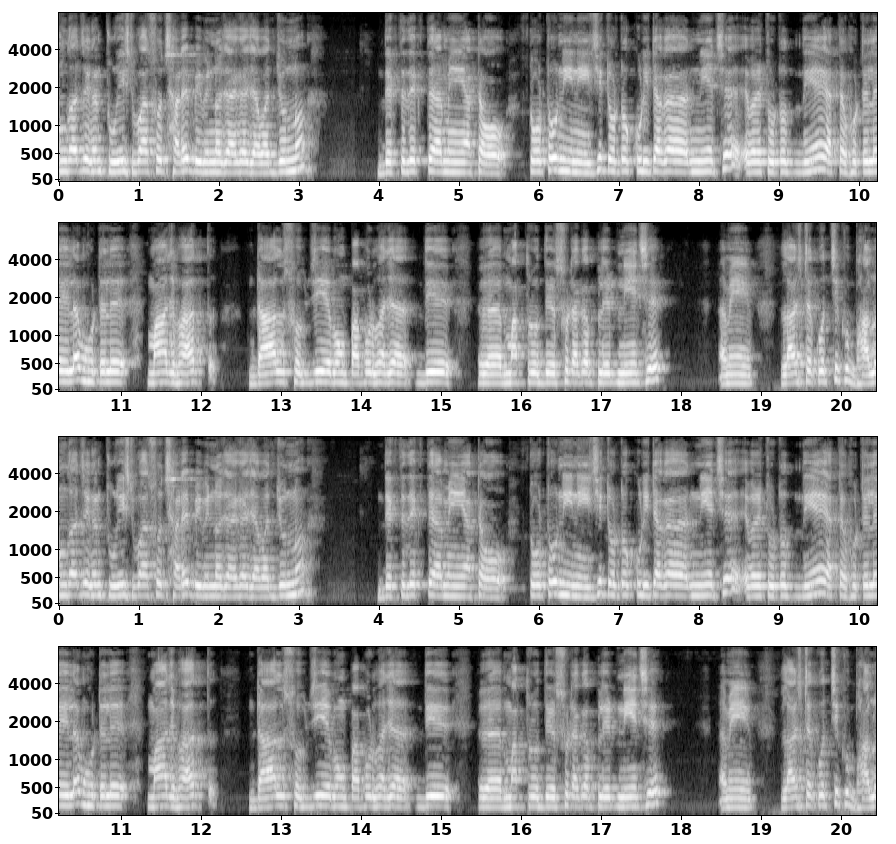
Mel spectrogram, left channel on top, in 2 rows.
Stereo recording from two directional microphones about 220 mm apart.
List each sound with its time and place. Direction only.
0.0 s speech: 15° left (ahead or behind)
4.0 s speech: 20° left (ahead or behind)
